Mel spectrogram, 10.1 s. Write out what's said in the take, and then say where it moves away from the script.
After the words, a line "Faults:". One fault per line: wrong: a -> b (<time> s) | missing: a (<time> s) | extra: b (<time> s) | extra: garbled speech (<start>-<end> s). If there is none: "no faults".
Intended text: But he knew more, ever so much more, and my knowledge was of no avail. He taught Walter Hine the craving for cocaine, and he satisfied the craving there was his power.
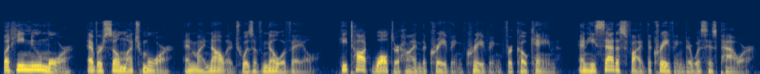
But he knew more, ever so much more, and my knowledge was of no avail. He taught Walter Hine the craving craving for cocaine, and he satisfied the craving there was his power.
Faults:
extra: craving (6.2 s)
